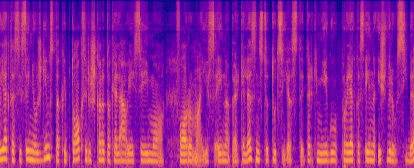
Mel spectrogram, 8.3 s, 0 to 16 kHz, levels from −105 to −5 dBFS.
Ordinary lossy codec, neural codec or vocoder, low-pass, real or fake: Opus, 16 kbps; none; 14.4 kHz; real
